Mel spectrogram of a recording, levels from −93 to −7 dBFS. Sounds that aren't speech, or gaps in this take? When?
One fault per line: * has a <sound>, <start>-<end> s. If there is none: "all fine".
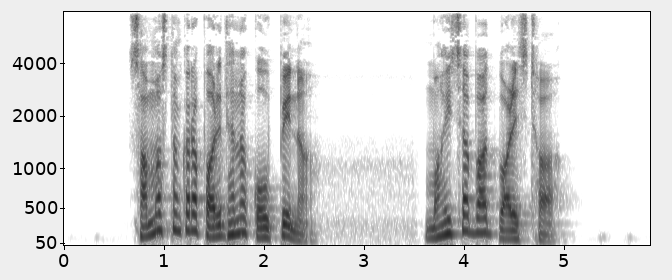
all fine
